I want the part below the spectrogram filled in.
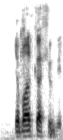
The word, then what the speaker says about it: Khashoggi: And I'm pronouncing you Jamal Khashoggi. Is that correct? – Jamal Khashoggi, that's correct.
